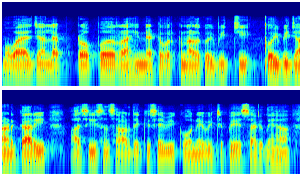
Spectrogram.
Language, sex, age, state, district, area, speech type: Punjabi, male, 30-45, Punjab, Mohali, urban, spontaneous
